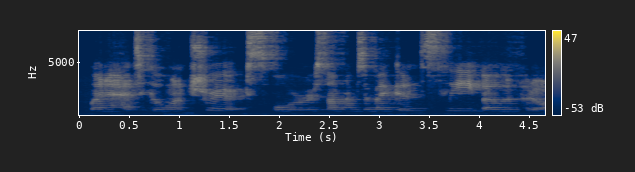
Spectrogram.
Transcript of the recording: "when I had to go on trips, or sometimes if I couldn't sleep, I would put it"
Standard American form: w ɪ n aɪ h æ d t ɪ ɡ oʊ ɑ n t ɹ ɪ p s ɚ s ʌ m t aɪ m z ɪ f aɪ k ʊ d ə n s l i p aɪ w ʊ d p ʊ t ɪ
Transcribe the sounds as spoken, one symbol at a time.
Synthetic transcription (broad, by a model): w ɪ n aɪ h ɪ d t ɪ ɡ oʊ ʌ n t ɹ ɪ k s ɚ s ʌ m t aɪ m z ɪ f aɪ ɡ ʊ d n s l i p aɪ w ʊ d p ʊ t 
